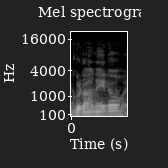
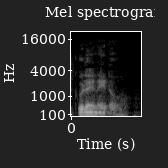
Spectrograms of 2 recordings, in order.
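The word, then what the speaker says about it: グレネード: So it's not Guranedo, it's Gurenedo. A re in there instead of a ra.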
